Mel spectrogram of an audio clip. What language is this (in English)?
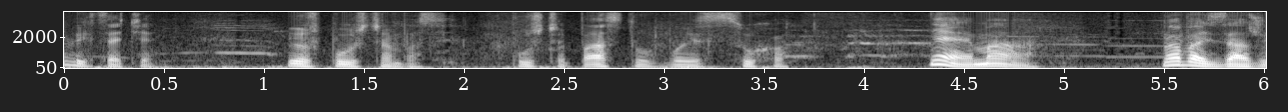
Polish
